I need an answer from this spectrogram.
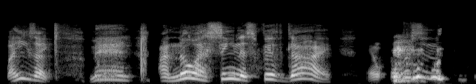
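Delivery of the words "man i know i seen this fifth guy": high, drawn-out insistence; tripping-out cop. Retold or imitated. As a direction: imitate a freaked-out cop, slowly insisting. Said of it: "this dude is, like, tripping out".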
